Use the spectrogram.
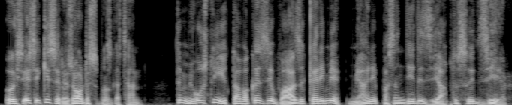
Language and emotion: Kashmiri, surprised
